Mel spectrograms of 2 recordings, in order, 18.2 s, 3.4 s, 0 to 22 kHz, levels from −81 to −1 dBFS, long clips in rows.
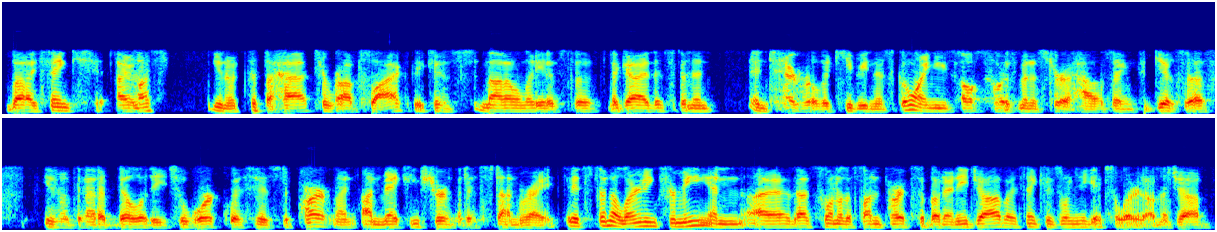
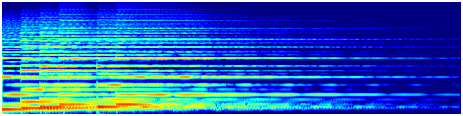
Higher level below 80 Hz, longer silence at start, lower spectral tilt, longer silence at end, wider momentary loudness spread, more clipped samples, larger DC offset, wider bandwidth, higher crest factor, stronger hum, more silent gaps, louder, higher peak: first, -54 dBFS vs -66 dBFS; about the same, 0.05 s vs 0 s; first, -10 dB/octave vs -4 dB/octave; second, 0.05 s vs 1 s; second, 6 LU vs 21 LU; neither; neither; second, 4 kHz vs over 20 kHz; about the same, 14 dB vs 16 dB; neither; neither; about the same, -16 LUFS vs -15 LUFS; about the same, -2 dBFS vs -2 dBFS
